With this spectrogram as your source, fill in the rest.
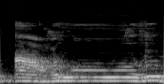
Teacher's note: হামজা 1 নম্বর মাখরাজ হলকে শুরু হইতে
